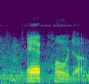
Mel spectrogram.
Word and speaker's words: Epona: closest thing with we have to an official pronunciation is aona why is it not dead there you go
